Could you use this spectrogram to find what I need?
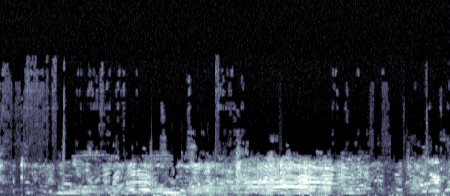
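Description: Young players shout and call to each other across an open field, heard from a distance.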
